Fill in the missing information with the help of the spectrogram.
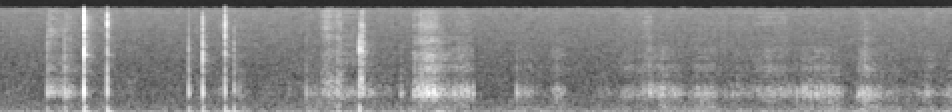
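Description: A hand-sized, hollow pink plastic cloud-shaped night light with a face is held in both hands and tapped and scratched with long acrylic nails. Several sharp, bright clicks ring out in the first two seconds. A hollow mid-pitched scratching rasp follows and continues to the end.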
